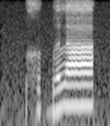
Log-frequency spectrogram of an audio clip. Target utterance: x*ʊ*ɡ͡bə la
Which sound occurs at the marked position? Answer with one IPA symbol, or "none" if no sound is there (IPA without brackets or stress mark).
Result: ʊ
